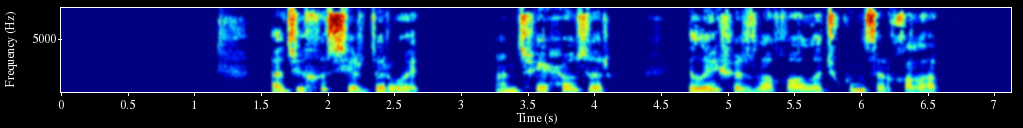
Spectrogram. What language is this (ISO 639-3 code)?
abk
